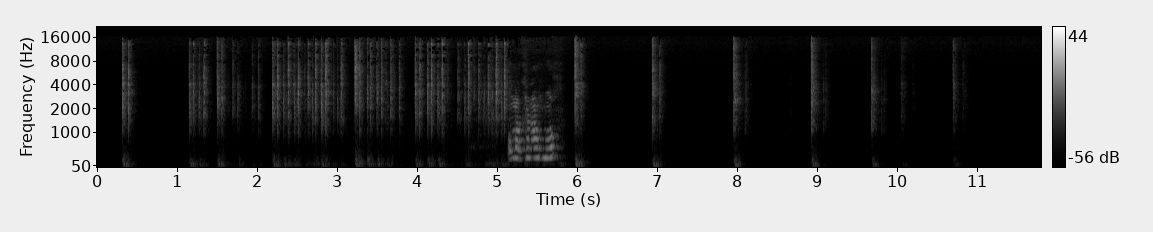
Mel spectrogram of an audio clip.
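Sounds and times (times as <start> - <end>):
key presses on a backlit computer keyboard: 0.3 - 5.2, 5.8 - 6.2, 6.9 - 7.2, 7.9 - 8.3, 8.9 - 11.0
speech: 5.1 - 5.9.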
